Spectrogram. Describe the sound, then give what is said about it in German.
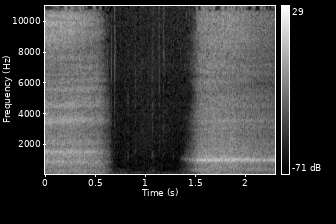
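Two airy breaths separated by a short silence; the second is a long, deep inhale with a faint whistling tone, a person demonstrating how a smoker draws on a cigarette. “Ja, und das machen wir 3 bis 4 Minuten, atmen wir im Grunde genommen, und wir atmen durch dieses kleine Röhrchen mit dem Gift drin.”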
